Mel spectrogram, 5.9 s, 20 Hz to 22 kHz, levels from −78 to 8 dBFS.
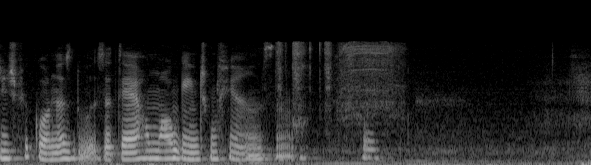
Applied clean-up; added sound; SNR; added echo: none; Camera; 15 dB; none.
